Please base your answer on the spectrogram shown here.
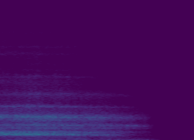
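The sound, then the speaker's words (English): A long, deep breath let out through the mouth, a soft, breathy exhale on its own that slowly fades away over about one and a half seconds. “Take a really deep breath in. And then let it out of your mouth.”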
